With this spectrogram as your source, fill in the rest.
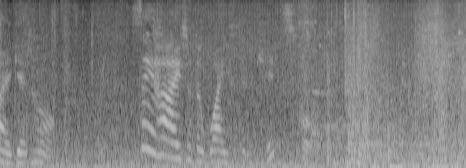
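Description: A young woman calls out playfully, close by.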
